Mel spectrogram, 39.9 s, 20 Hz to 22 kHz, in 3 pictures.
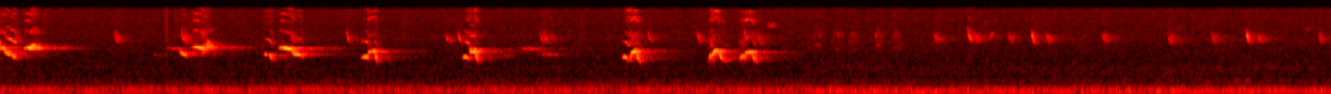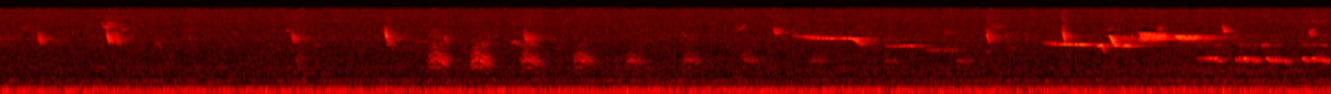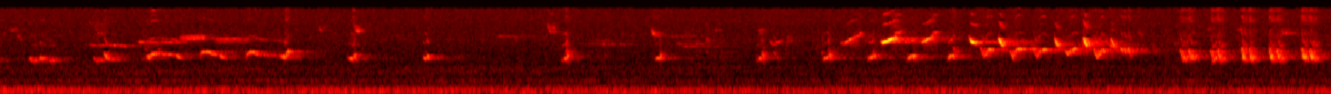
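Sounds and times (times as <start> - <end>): songbirds chirping: 0.0 - 39.9.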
